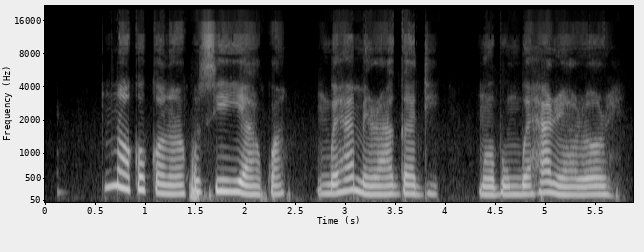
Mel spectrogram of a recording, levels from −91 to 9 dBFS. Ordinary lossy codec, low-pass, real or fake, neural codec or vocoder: Opus, 16 kbps; 19.8 kHz; real; none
